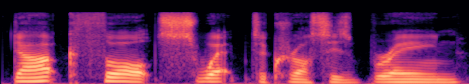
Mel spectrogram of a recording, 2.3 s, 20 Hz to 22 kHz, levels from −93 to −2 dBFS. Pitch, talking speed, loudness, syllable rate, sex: 140 Hz, 155 wpm, -17 LUFS, 3.1 syllables/s, male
